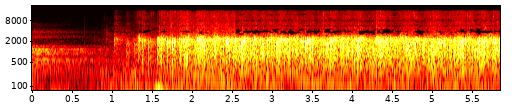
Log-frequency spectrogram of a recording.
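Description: A rock band with guitars and drums plays loudly.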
